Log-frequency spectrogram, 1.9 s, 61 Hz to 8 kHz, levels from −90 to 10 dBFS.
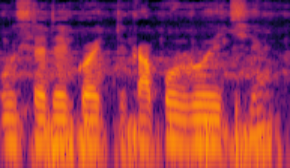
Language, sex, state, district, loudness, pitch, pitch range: Bengali, male, West Bengal, Alipurduar, -18 LUFS, 130 Hz, 125-130 Hz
